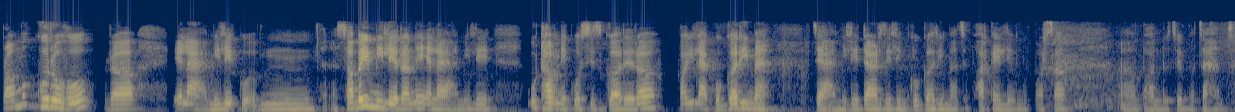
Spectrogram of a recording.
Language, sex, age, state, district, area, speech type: Nepali, female, 45-60, West Bengal, Darjeeling, rural, spontaneous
